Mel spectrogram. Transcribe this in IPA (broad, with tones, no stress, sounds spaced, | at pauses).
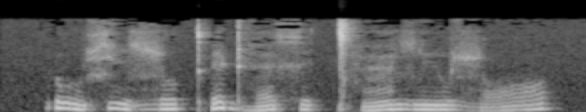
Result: ɽ u˥˩ ɕ i˥˩ ɮ ʊ˧ kʼ ɪ˥ ɖʱ ɛ˩˥ x ɪ˧ ǀʰ æ̃˩˥ ɮ ĩ˧ u̯ ɮ ɔ˩˥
